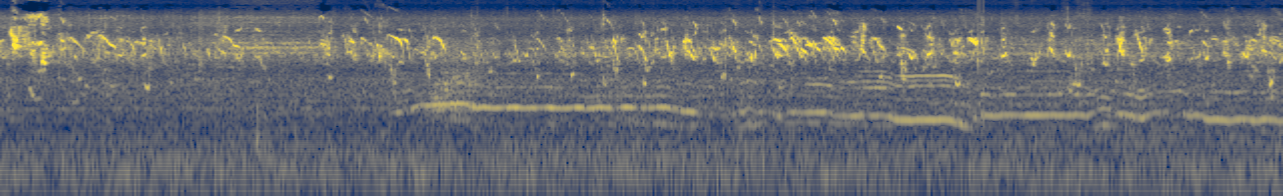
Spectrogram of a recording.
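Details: Australorp chicks kept on a poultry farm: many overlapping high cheeps, rapid and continuous, over a faint sustained hum that wavers and drops in pitch.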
